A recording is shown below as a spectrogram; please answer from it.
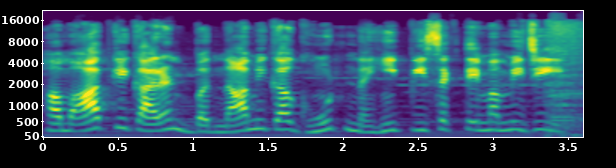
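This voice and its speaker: Indignant, scolding daughter-in-law played by a woman, highish voice. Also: a little slow, sharp tone. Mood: insistent. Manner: accusing, emphatic. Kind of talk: Hindi cartoon story dramatic dialogue. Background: music.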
